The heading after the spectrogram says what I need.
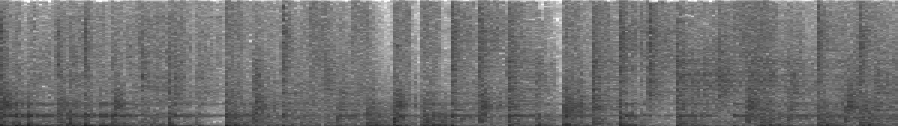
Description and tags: Drumloops and Noise Candy. For the Nose
acid, breakbeat, drumloops, drums, electro, electronica, experimental, extreme, glitch, hardcore, idm, processed, rythms, sliced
